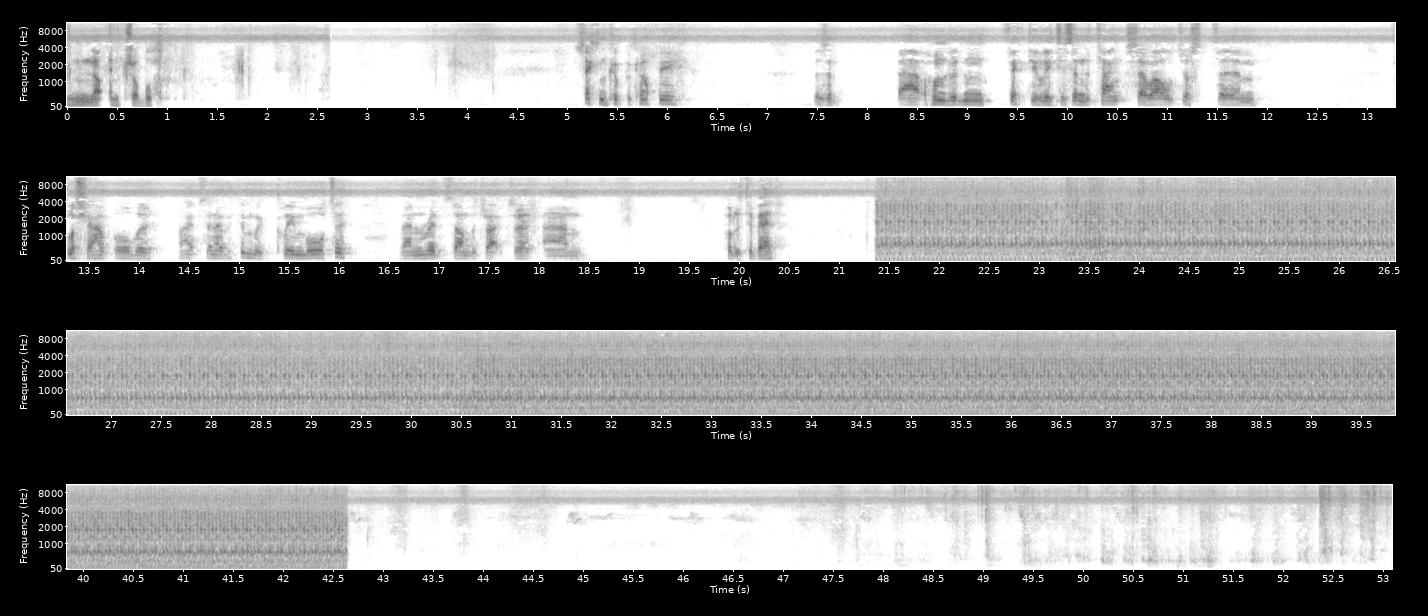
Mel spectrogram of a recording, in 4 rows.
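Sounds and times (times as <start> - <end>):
faint outdoor sounds: 0.0 - 33.1, 42.6 - 53.0
tractor diesel engine running: 21.4 - 42.7.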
